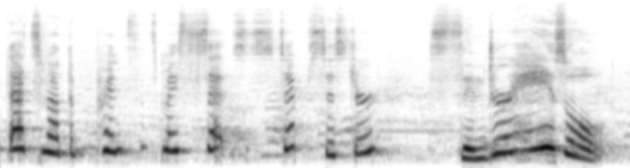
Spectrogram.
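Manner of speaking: high, indignant stepsister voice. Acted. Stepsister unmasks Cinder Hazel, high and indignant. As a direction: squeal it like a snooty stepsister.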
